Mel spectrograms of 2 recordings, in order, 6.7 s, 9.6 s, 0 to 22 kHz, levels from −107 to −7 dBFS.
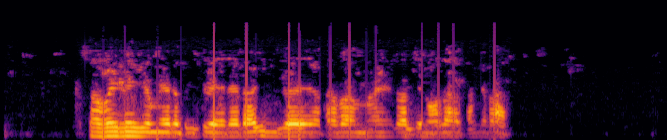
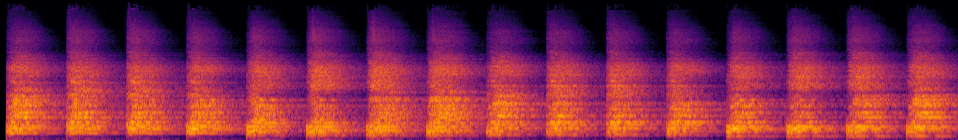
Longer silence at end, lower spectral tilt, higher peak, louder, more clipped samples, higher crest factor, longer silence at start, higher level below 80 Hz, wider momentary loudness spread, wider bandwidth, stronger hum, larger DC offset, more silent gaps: first, 1.65 s vs 0 s; first, -8.5 dB/octave vs -5.5 dB/octave; first, -8 dBFS vs -14 dBFS; first, -25 LUFS vs -30 LUFS; neither; about the same, 18 dB vs 16 dB; first, 0.9 s vs 0.05 s; first, -60 dBFS vs -68 dBFS; first, 11 LU vs 7 LU; second, 10.5 kHz vs 13 kHz; neither; neither; neither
